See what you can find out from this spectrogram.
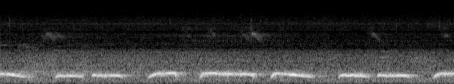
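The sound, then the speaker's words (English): A group of pigeons on a fence coo in a steady, rolling series of soft, throaty calls, fairly loud, with faint bird chirps flickering in the background. “I knew it was time to get cracking on the veg when I spotted a group of pigeons lurking on the fence.”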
